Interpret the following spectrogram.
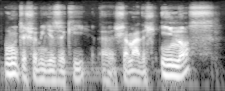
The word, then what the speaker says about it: Enos: para torná-la curta, afinal, o Inos, escrito Enos, pronuncia-se Inos. Inos não é mais do que a transcrição fonética.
